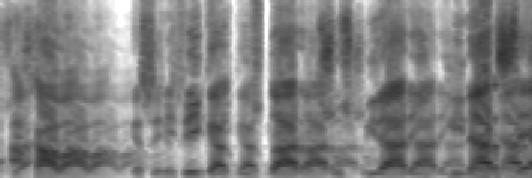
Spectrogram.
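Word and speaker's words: אהבה: Javá se pronuncia ajava, que significa gustar, suspirar, inclinarse hacia.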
